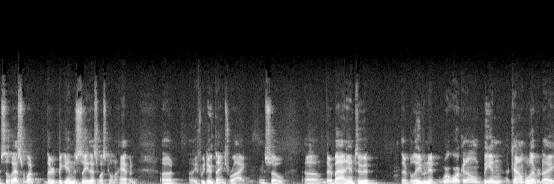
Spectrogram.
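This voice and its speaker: A man's fairly high voice with fairly even intonation and an Arkansas accent. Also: moderate pace. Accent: Southern US (Arkansas). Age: 60s. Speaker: high school football coach. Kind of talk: press conference.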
